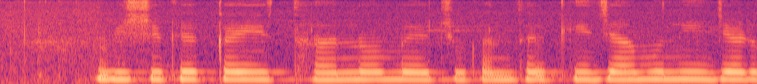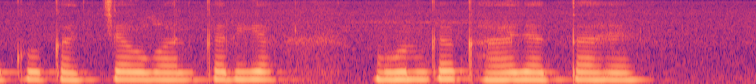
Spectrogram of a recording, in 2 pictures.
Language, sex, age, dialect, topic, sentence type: Hindi, female, 18-24, Awadhi Bundeli, agriculture, statement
